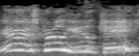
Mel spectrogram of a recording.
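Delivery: high, loud jeering brush-off; mock the kid with a loud high sneer; mock dismissive cast. Cast members brushing off the eager young actor, high loud sneer. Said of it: "and everyone's like".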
